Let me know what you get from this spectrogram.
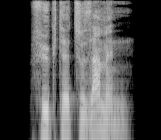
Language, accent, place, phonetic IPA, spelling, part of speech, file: German, Germany, Berlin, [ˌfyːktə t͡suˈzamən], fügte zusammen, verb, De-fügte zusammen.ogg
- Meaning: inflection of zusammenfügen: 1. first/third-person singular preterite 2. first/third-person singular subjunctive II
